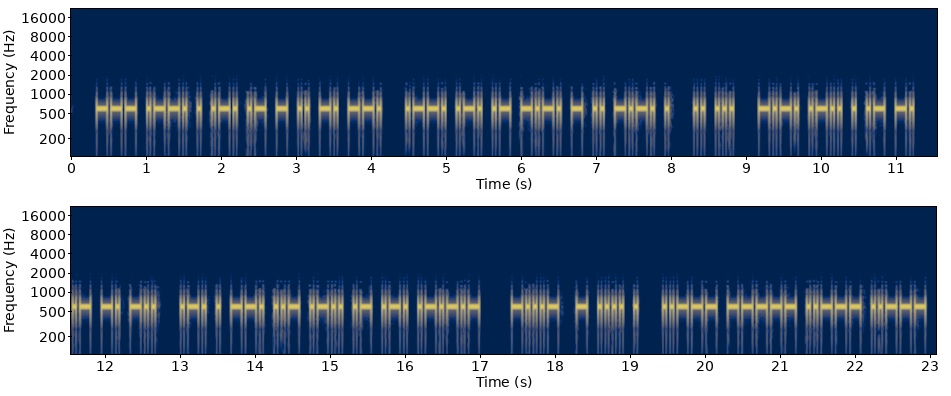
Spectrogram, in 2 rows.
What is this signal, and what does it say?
Morse code, heard as a keyed tone, about 25 wpm, 600 Hz. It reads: OPERATING PRACTICE IS CLEAN AND REGULAR. <BT> THE 2022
